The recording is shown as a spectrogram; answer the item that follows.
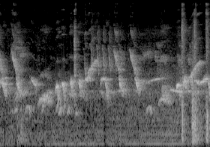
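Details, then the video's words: White-rumped shama from Aceh pouring out a busy run of quick warbled and swept notes amid low background hum, ending with sharp clicks. "Murai Aceh # Bongkar Isian"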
